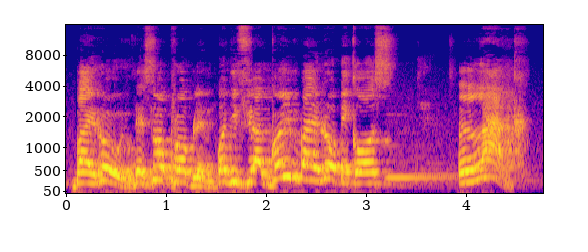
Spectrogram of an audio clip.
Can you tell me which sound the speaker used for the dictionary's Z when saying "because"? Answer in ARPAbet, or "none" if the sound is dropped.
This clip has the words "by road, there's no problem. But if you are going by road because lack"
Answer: S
